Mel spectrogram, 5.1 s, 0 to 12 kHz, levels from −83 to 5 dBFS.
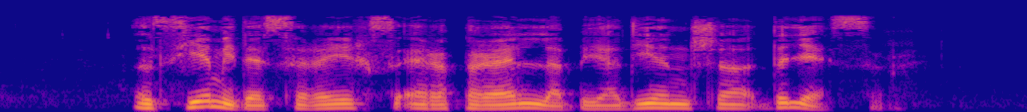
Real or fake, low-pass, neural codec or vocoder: real; 7.2 kHz; none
